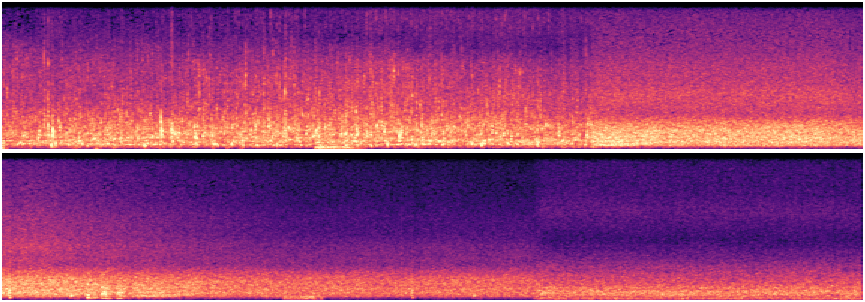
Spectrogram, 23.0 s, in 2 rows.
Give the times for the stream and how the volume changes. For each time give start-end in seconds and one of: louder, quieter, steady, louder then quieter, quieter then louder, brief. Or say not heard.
0.0-22.9 quieter.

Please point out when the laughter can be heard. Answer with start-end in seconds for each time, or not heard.
12.5-13.2.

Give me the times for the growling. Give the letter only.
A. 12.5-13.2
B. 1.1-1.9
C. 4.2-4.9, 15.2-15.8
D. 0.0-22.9
C.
